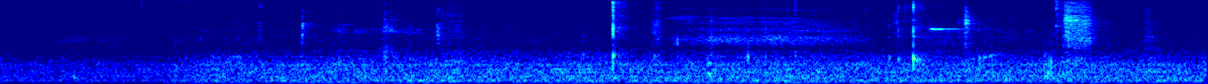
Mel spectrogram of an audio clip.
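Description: A person eating snow crab meat: soft chewing and wet mouth smacks, a few sharper ones in the second half, over a low steady room hum.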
